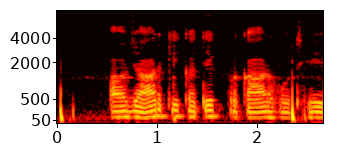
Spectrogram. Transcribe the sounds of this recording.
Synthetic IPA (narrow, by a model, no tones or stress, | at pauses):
ɔːd͡ʒaːɾkekɐt̪eːk̚pɾəkaːɾɦoːt̪ɦeː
